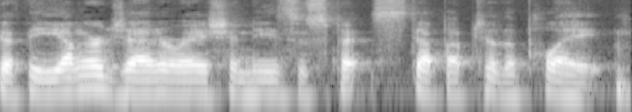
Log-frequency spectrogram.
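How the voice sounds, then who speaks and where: With an American accent, a man speaks in a fairly even tone against a quiet background. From US Midwest, Michigan. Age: 60s. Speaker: public speaker on LGBTQ issues; interview guest, speaker. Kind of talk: interview. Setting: in person. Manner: halting. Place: home room. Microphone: lapel.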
